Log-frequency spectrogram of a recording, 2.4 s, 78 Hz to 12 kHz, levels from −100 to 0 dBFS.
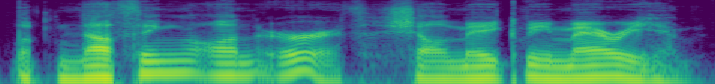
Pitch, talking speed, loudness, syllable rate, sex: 115 Hz, 225 wpm, -19 LUFS, 4.9 syllables/s, male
